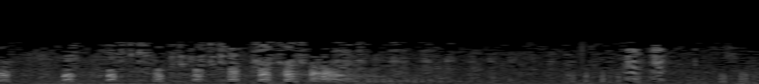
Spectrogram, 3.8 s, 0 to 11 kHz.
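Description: Antarctic petrels call at a breeding colony over 300 miles inland, the most southerly bird colony on Earth: rapid, harsh chattering bursts in quick pulses, fading briefly before another short cluster of calls, with a dense colony chorus in the background.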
